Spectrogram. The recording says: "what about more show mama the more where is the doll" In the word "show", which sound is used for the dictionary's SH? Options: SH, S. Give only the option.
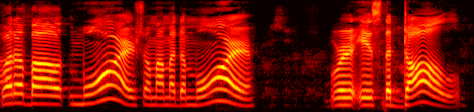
S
